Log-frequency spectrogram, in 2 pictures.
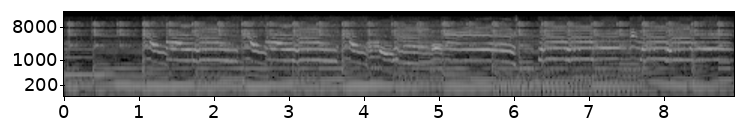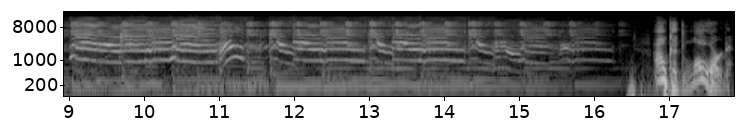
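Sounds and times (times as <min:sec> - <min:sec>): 
pitched cat meows edited into a holiday tune: 0:01.1 - 0:16.2
speech: 0:16.9 - 0:17.8.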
